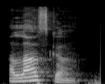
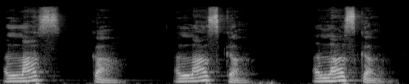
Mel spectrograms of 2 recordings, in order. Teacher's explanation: Stress on the second syllable.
